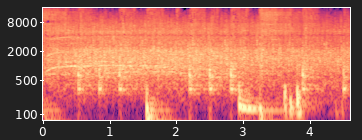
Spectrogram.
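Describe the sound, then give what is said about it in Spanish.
An audience on the show Tengo Algo Que Decirte claps steadily in a dense, sustained burst of applause, loud and continuous for several seconds with no talking over it. “Un fuerte aplauso.”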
